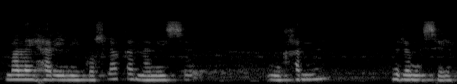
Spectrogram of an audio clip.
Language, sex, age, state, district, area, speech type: Bodo, female, 45-60, Assam, Chirang, rural, spontaneous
